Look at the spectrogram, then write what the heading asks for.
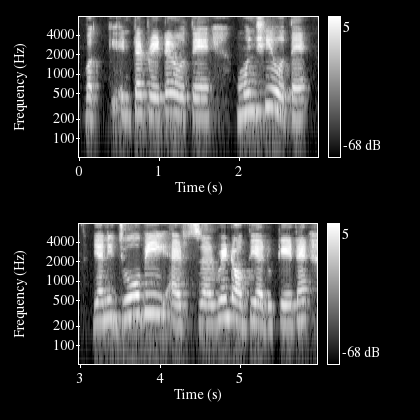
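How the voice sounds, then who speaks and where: A woman's voice: a little high, slight background noise. A woman with a Pakistani accent giving an explanatory law lecture in a didactic way, posing questions and answering them, mixing in English terms. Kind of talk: explanatory lecture, switching between Urdu and English legal terms.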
